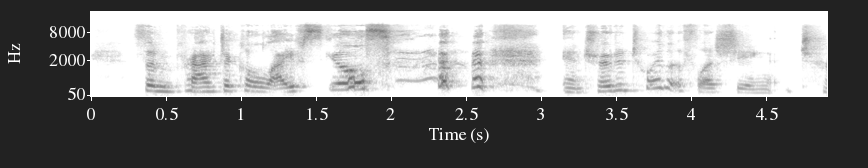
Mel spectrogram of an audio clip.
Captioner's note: laughter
